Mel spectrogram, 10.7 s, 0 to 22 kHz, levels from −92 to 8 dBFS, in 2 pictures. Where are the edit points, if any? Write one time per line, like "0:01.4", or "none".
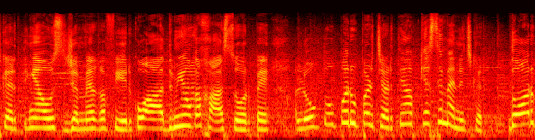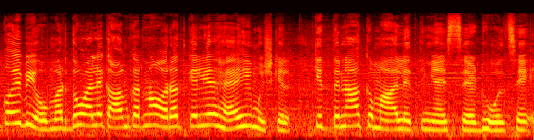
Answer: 0:05.1
0:08.5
